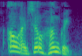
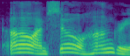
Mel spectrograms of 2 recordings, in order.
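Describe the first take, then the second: First: The pace sounds squeezed or stretched by machine. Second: It is said at a natural pace.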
